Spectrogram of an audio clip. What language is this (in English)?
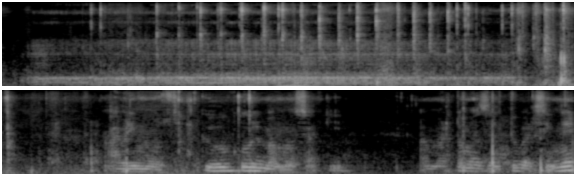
Spanish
